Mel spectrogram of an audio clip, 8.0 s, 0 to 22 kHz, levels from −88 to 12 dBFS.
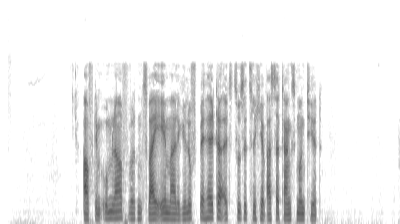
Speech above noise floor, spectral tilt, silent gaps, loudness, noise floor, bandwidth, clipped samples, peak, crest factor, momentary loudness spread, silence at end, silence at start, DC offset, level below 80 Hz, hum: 49 dB; -5 dB/octave; none; -29 LUFS; -77 dBFS; 7.2 kHz; under 0.1%; -6 dBFS; 26 dB; 9 LU; 1.7 s; 1.65 s; under 0.1%; -62 dBFS; none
